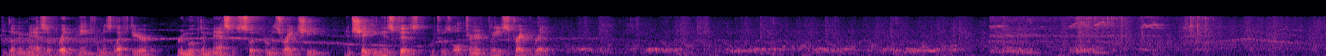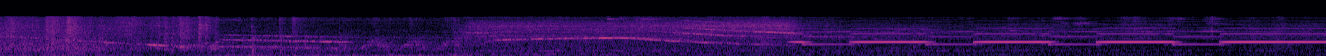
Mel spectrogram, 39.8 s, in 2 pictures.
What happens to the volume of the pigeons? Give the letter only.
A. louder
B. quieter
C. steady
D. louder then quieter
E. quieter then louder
C.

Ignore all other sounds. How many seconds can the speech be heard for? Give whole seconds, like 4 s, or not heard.
8 s.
